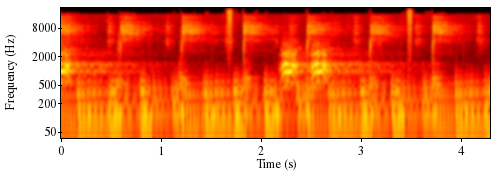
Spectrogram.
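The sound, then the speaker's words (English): A dog barks and yips in quick, excited bursts over a steady, rhythmic musical backing, the sharper yelps standing out near the middle, with no one talking. “Unless you were a dog.”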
